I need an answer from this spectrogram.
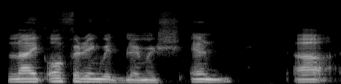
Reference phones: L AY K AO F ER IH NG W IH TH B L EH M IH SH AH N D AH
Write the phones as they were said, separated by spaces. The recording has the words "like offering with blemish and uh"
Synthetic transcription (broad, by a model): L AY K AO F ER IH NG W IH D B L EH M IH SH AH N D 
